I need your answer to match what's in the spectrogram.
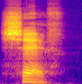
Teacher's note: la apertura de esa E cerrada en sílaba cerrada que pasa a chef.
